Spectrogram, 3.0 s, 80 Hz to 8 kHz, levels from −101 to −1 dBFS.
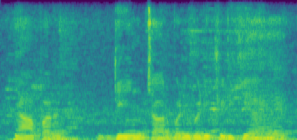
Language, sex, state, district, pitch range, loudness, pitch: Hindi, male, Uttar Pradesh, Shamli, 115-120 Hz, -14 LUFS, 120 Hz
